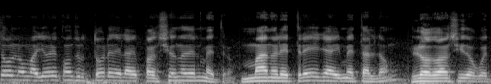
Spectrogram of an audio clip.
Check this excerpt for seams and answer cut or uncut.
cut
